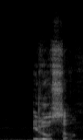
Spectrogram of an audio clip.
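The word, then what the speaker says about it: Illuso: Iluso. That's how you pronounce it.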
